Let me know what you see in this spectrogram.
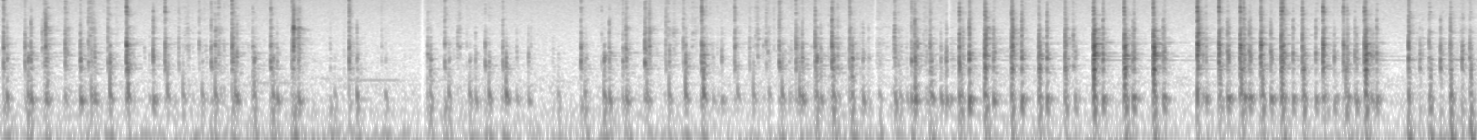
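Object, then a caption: Plastic melodica keys. Fingertips tap the plastic keys of a hollow green plastic melodica without blowing into it, producing a quick, uneven run of light, dry clicks. Each tap is short and quiet with almost no ring, resting around the mids with a faint low thump beneath.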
